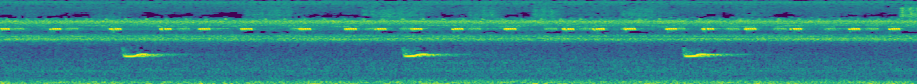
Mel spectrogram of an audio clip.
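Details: Crickets at night in a forest sing a steady high trill with a pulsed chirp repeating about twice a second. A short whistled note sounds about every three seconds.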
